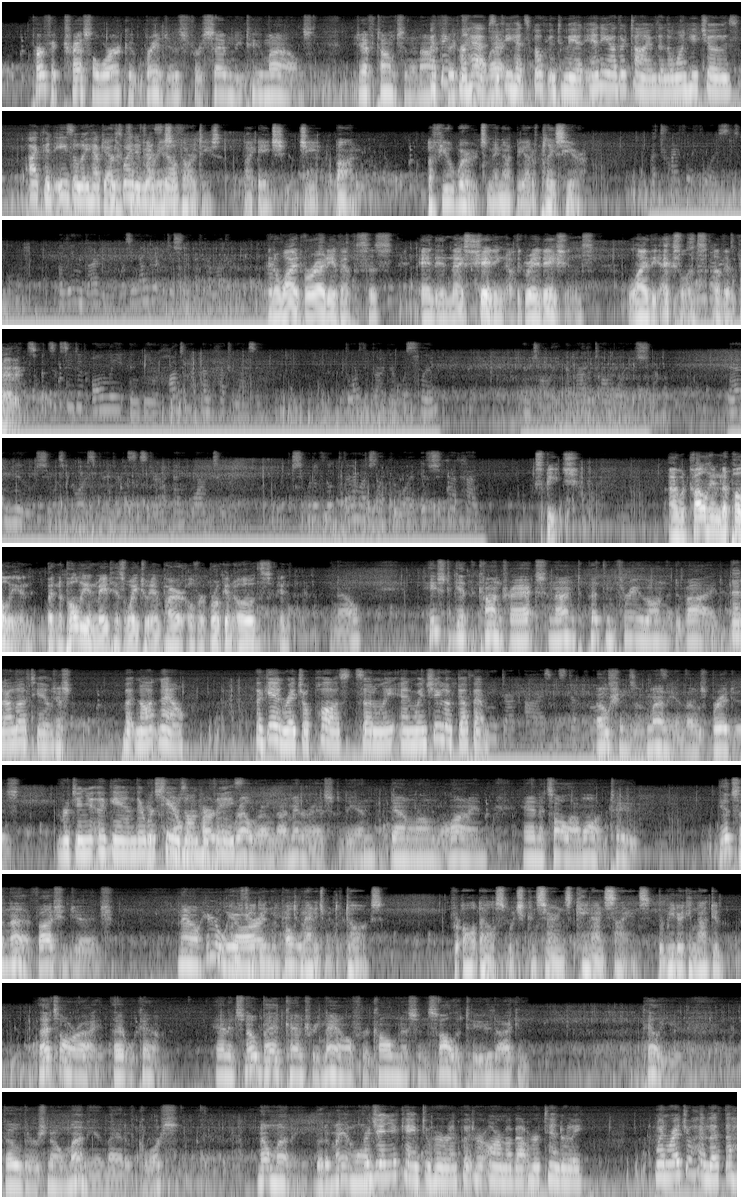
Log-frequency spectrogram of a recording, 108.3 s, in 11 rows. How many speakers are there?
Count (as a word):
five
